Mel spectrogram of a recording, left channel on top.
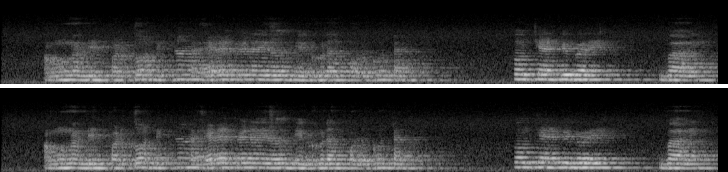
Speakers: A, on the right; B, on the left.
A: అవునండి పడుకోండి
B: ఆ
A: తయర్డ్ అయిపోయిన నేను గూడా పడుకుంటా.
B: కే అండి బాయ్
A: బాయ్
